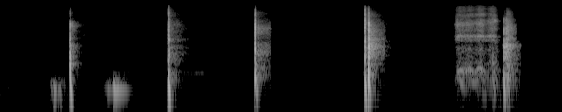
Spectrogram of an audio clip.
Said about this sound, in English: All right, uh, I just need everyone to clap so I can sync up the audio later.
